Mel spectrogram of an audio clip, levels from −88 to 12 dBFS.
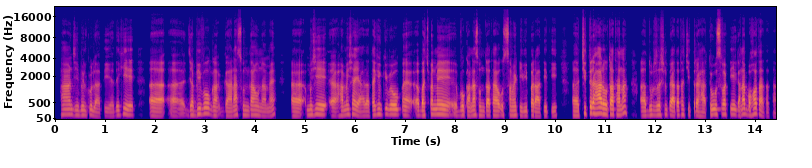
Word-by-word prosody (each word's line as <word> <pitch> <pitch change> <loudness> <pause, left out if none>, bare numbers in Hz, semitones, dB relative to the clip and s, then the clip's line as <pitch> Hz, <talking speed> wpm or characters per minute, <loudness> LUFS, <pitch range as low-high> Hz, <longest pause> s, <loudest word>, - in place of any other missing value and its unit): हाँ 145 +1 0
जी, 130 -2 -9
बिल्कुल 130 0 -5
आती 100 +2 -8
है। 100 0 -10
देखिए 135 +3 -3
अ 130 - -8
अ, 105 -2 0
जब 135 - -1
भी 155 - -1
वो 165 +1 0
गा 125 -4 -1 0.2
गाना 115 +4 +1
सुनता 135 -1 -4
हूँ 130 -1 -2
ना 110 -2 -5
मैं 105 - -5 0.3
अ, 110 -1 +1
मुझे 140 +1 0
अ, 115 - -1
हमेशा 140 +4 -1
याद 110 -5 0
आता 115 +3 -2
है। - - +1
क्योंकि 150 +1 -6
वो 145 -1 +3
मैं 125 -1 +2
अ, - - -2
बचपन 125 +5 +2
में 145 -2 +2
वो 130 - +1
गाना 120 +2 +2
सुनता 125 -2 +1
था। 120 - +5
उस 120 0 0
समय 125 -1 0
टीवी 115 0 -7
पर 125 - +4
आती 105 +3 0
थी। 115 0 -11 0.3
अ, 115 -1 +1
चित्रहार 170 0 +7
होता 150 -1 +7
था 130 - +5
ना 185 +7 0 0.3
अ, 115 - +2
दूरदर्शन 135 +3 -4
पे - - +1
आता 130 - +5
था - - -4
चित्रहार। 105 -6 -2
तो 140 - 0
उस 145 +1 +5
वक़्त 150 0 0
ये 145 -1 -2
गाना 140 +4 +3
बहुत 160 +2 +3
आता 100 -1 +1
था। - - -16
130 Hz, 245 wpm, -25 LUFS, 115-145 Hz, 0.3 s, चित्रहार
